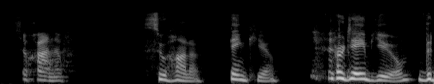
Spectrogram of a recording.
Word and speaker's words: Sukhanov: The Dream Life of Sukhanov. I'm sorry, I said it wrong. That's okay. Sukhanov. We went over this earlier. Say it for me. Sukhanov.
